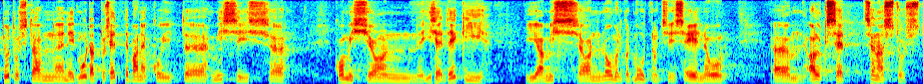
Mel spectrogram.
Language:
Estonian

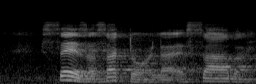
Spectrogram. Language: Xhosa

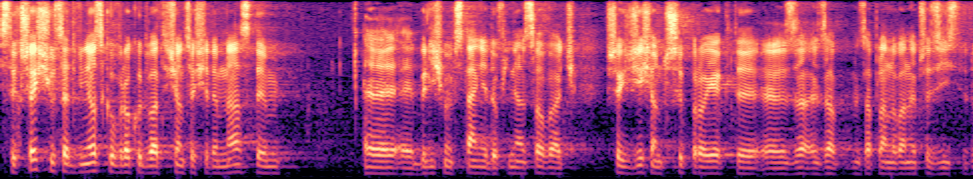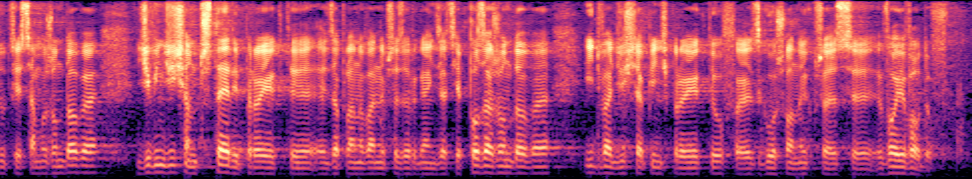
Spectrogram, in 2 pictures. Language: Polish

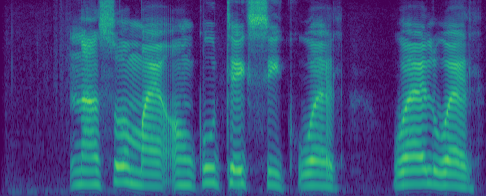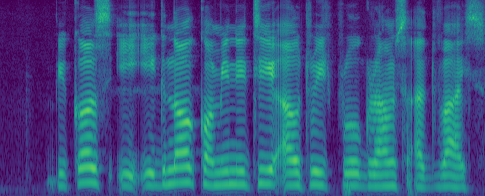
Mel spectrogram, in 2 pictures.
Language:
Nigerian Pidgin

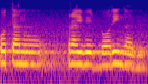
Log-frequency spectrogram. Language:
Gujarati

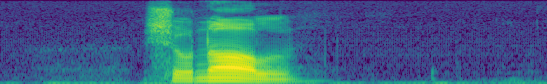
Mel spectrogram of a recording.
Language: Norwegian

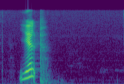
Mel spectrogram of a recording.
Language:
Danish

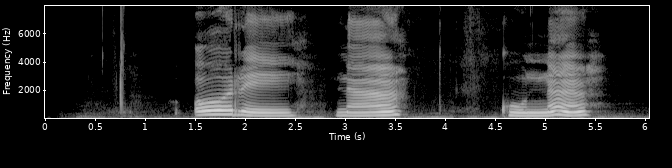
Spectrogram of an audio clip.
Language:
Masai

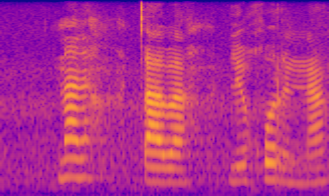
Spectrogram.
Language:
Northern Sotho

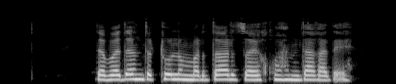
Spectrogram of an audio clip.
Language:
Pashto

